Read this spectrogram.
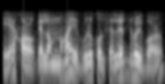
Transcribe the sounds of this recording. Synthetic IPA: ejɛxɔɹɔkɛlɔmnɔɦɔjebuɹkolsaliɛt̚dʱoɹibɔaɹʊ

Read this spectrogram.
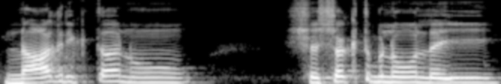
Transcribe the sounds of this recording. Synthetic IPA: naːɡɾɪkt̪ãːnũː | ʃəʃəkt̪bənoːnləiː

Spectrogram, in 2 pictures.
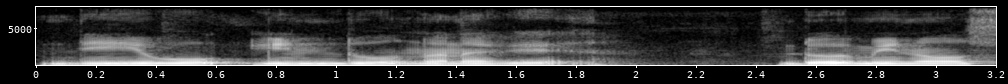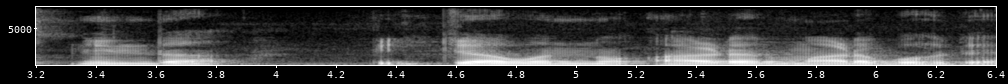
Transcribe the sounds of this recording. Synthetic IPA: niːʋuind̪unɐnɐɡe̞ | ɖoːminoːsnind̪ɐ | pid͡ʒaːʋɐnːuʔaːɾɖɐɾmaːɽɐbɐɦud̪ḛ

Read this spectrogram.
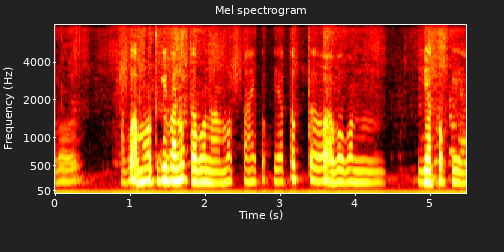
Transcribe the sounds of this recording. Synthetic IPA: abɔ | abɔa̰mɔt̪ɡibanuʔt̪abɔnaːmɔt̪ːaɦãkɔʔkɛjat̪ɔp̚t̪ɔabɔbɔn | ijakɔʔkɛja

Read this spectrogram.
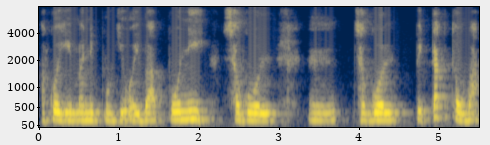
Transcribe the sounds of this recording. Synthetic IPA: ɐkʰojɡimɐnipuɾɡiʔo̰jbɐponisɐɡol | sɐɡolpik̚tɐk̚towbɐ

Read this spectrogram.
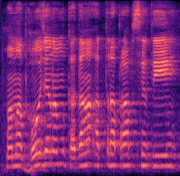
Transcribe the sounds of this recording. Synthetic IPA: mɐmɐbʱoːd͡ʒɐnɐmkɐd̪ãːʔɐt̪ɾɐpɾaːpsjɐt̪i

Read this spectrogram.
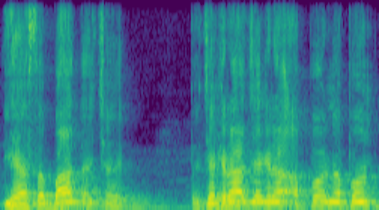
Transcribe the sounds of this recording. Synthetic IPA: iɦəsəbbat̪ət͡ʃʰə | t̪ɔd͡ʒəkɾad͡ʒəkɾaəpənəpən

